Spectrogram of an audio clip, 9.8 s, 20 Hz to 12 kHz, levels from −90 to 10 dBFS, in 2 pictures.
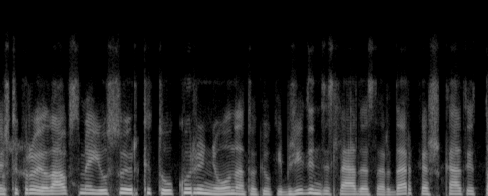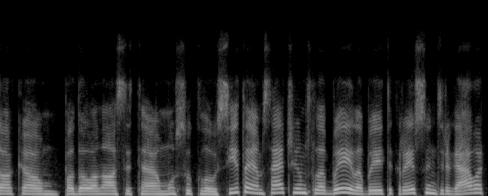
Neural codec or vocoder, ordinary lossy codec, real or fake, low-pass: none; Opus, 16 kbps; real; 7.2 kHz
